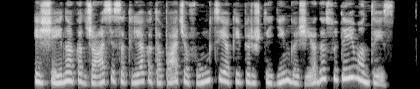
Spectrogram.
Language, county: Lithuanian, Vilnius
